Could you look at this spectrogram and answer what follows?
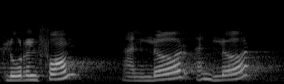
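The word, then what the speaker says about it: leurs: form and ler and ler both are pronounced the same although we have an s here so both of these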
